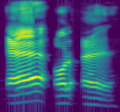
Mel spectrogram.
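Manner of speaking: ए और ए drawn out very slowly; slow vowel demo. Shown as a demonstration. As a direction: hold each ए long like a drill. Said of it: "कंठ तालु में क्या आएगा?". (धीरे खींचकर स्वर)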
